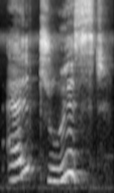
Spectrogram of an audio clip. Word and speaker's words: altruist: ऐसे पर्सन को हम कहेंगे एल्ट्रुइस्ट। क्या कहेंगे? एल्ट्रुइस्ट। तो स्पेलिंग भी आप देख लीजिए, इसकी स्पेलिंग है ALTRUIST, और उसको कैसे बोलेंगे हम?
